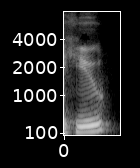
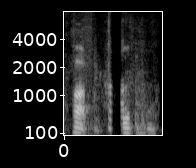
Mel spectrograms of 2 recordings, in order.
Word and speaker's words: Hough: Juliana Hugh, or how do you say her name? Puff. Huff.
